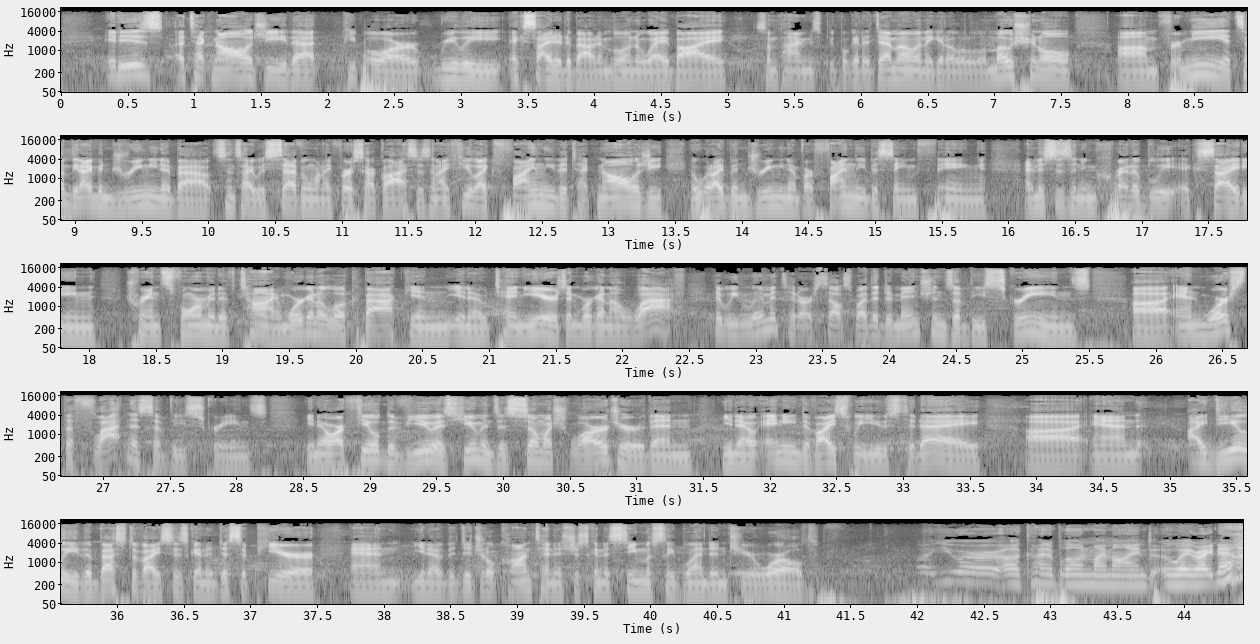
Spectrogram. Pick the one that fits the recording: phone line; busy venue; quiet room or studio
busy venue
